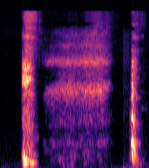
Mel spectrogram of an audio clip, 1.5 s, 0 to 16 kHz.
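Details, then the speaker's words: Abrupt snort-like bursts around a breathy hiss between phrases of speech from a young man with Tourette syndrome for 13 years: simple vocal tics. "This consists of uncontrollable sounds or movements and phrases which you can probably see me doing right now. Blinking, whistling, clicking on the mouth are all examples."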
